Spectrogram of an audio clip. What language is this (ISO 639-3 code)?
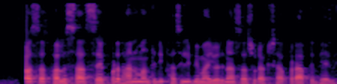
mai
